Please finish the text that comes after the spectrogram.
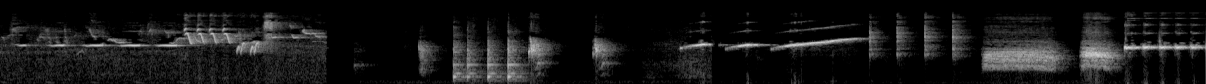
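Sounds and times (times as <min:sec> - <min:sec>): long pulsing bird whistle: 0:00.0 - 0:03.3, 0:06.8 - 0:08.8, 0:11.2 - 0:12.0
rising whistled bird notes: 0:00.0 - 0:03.3, 0:06.8 - 0:08.8, 0:10.9 - 0:12.0
sharp bird chirps: 0:00.0 - 0:03.3, 0:10.9 - 0:12.0
harsh raspy bird calls: 0:09.8 - 0:12.0.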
